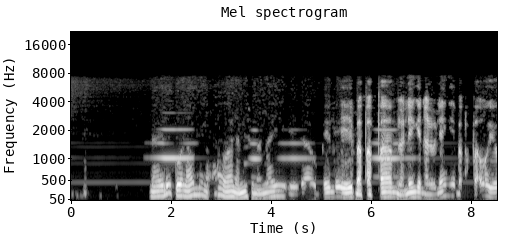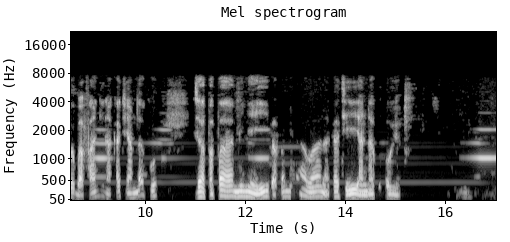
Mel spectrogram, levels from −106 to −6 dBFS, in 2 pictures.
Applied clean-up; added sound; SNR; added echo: classical method spectral subtraction.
